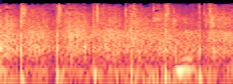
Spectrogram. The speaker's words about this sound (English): You give applause, right? You've got to go all the way around.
